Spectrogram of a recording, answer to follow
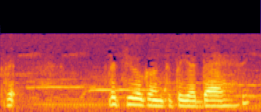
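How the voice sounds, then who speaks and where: A woman's voice: deep voice, fairly even intonation, moderate pace, slight background noise, close to an everyday voice. Coy Southern belle acted by a woman on muffled radio. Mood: coy, coaxing. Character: flirtatious Southern belle, coy and possessive sweetheart. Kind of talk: radio drama acting. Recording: muffled old radio, music behind.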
